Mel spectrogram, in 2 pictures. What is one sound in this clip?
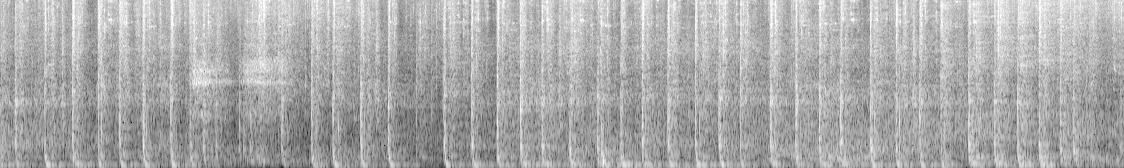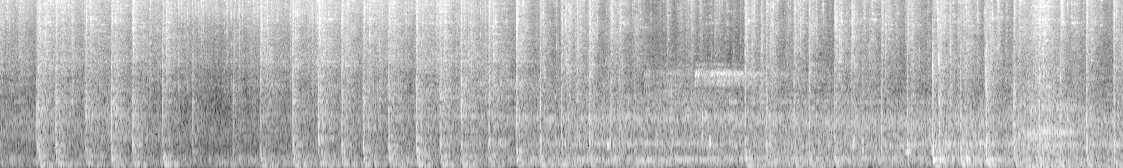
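Armoured footsteps thud quickly on stone in an echoing space.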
